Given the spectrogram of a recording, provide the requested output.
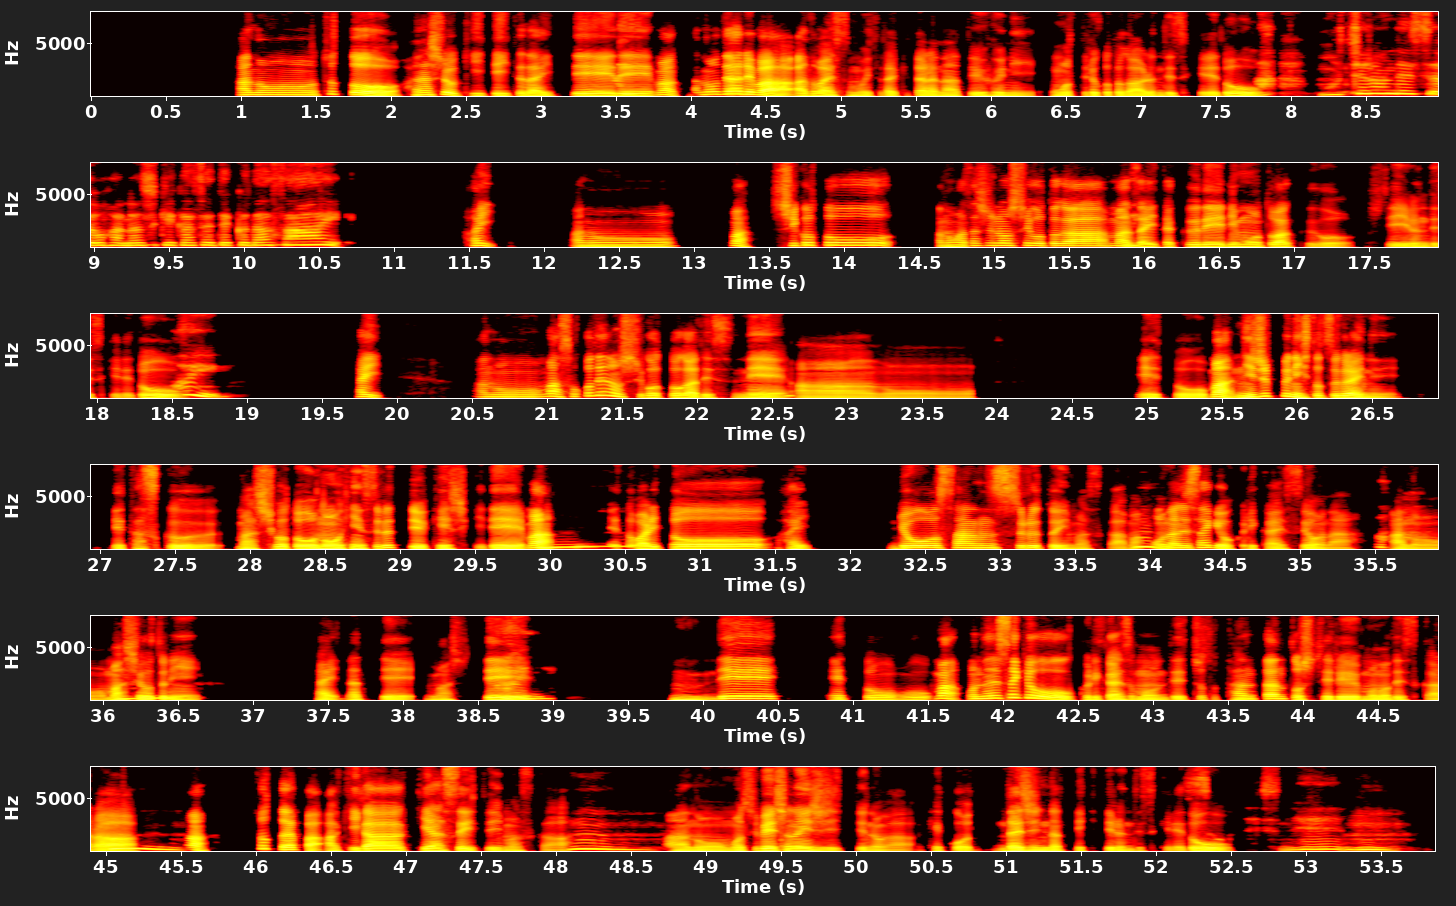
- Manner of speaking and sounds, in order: none
- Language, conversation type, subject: Japanese, advice, 長くモチベーションを保ち、成功や進歩を記録し続けるにはどうすればよいですか？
